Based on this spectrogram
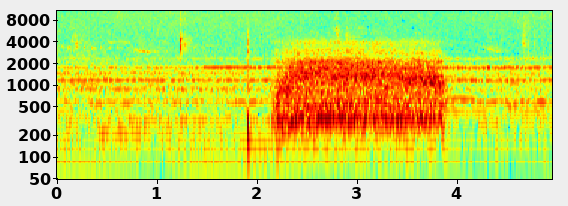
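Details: A steady humming drone with a sharp click, then a loud, gong-like resonant wash for about two seconds; no animal voice is heard.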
